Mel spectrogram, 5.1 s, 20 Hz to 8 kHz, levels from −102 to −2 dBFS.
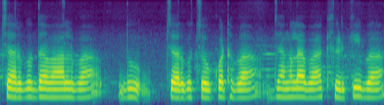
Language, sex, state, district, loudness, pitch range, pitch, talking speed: Bhojpuri, female, Bihar, Muzaffarpur, -16 LUFS, 175-190 Hz, 180 Hz, 150 wpm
